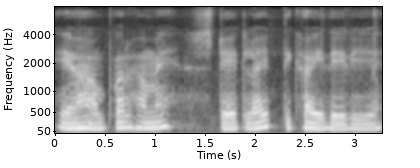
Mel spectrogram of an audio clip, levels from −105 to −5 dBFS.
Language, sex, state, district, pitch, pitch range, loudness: Hindi, male, Himachal Pradesh, Shimla, 125 Hz, 115-135 Hz, -16 LUFS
